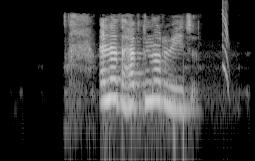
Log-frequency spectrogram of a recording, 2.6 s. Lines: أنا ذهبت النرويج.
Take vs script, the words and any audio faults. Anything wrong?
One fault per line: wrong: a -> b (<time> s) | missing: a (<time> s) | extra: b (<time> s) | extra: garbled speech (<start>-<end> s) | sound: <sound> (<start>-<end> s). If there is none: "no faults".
sound: chirp (2.2-2.3 s)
